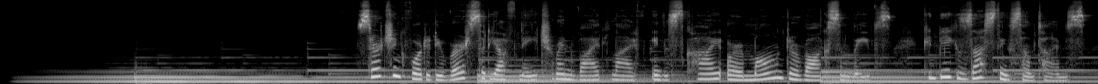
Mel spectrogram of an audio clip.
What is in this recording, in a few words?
narrator english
